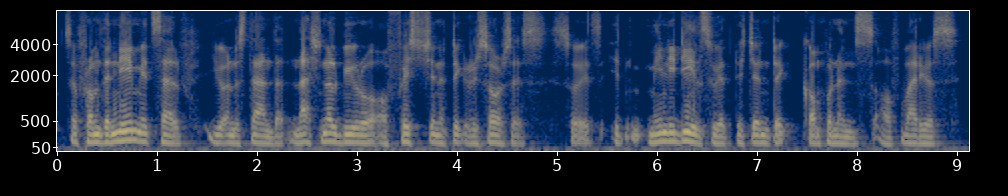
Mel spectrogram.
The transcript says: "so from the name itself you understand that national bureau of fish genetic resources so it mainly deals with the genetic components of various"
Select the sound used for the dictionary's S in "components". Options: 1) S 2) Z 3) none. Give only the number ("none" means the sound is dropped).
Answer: 1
